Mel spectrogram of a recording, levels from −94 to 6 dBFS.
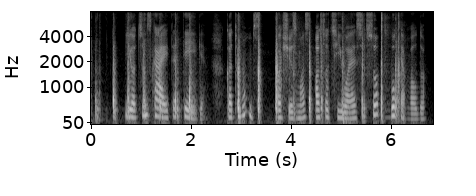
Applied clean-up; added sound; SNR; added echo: neural mask model RNNoise.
